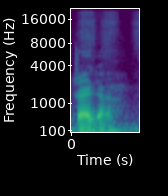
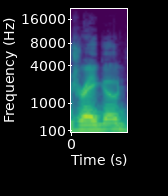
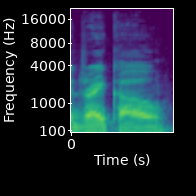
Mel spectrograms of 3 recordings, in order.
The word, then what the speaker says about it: Drego: with with your name Drago do people ever mispronounce it dra a lot of say Draco lot of nigas a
